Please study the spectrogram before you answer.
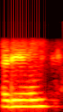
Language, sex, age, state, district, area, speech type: Sanskrit, female, 45-60, Odisha, Puri, urban, conversation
